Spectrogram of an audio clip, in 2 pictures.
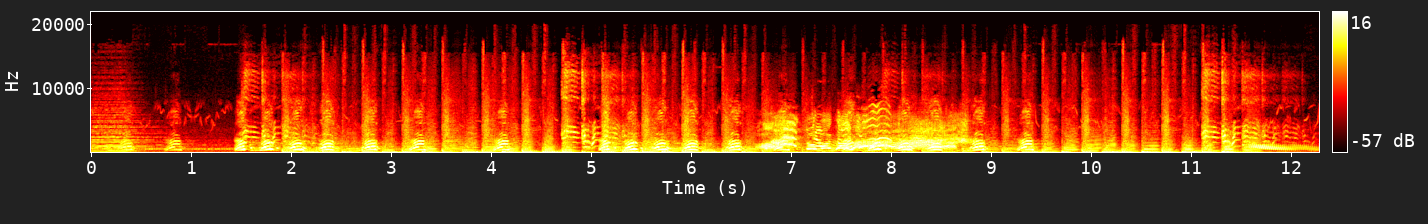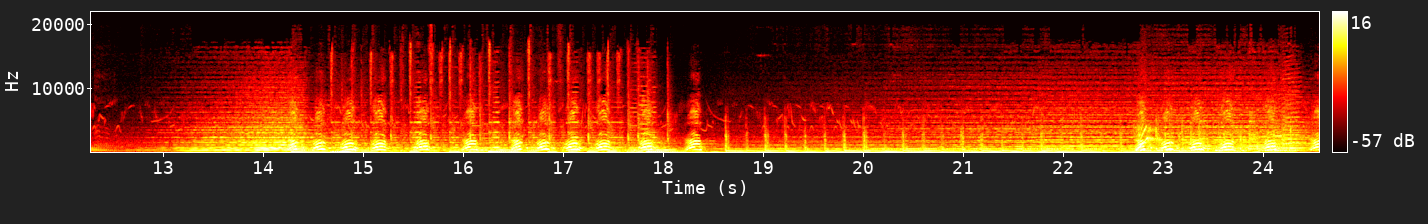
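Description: Loud, rapid yapping barks meant as a small dog's come from human voices imitating it, repeating over busy background music with a brief whimpering slide midway.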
